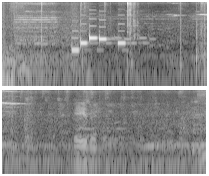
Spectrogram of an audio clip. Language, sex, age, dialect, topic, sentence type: Maithili, male, 41-45, Bajjika, banking, statement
